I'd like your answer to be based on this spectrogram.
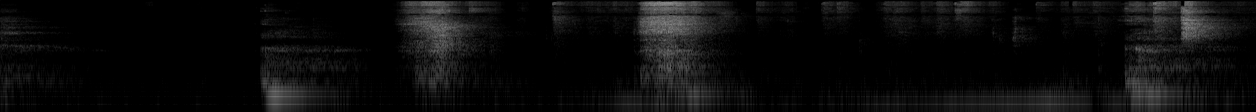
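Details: Several sudden, explosive sneezes, each after a quick in-breath, with snorts between them, sneezing onto a CD.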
